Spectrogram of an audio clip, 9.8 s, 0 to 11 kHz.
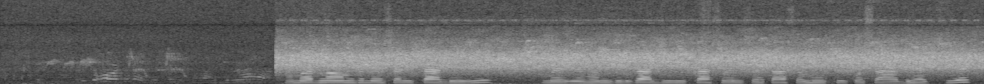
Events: [0.00, 9.84] wind
[0.38, 0.97] tweet
[0.74, 1.40] female speech
[1.45, 2.04] tweet
[1.97, 2.60] female speech
[2.70, 9.84] noise
[2.78, 4.85] female speech
[3.53, 4.05] wind noise (microphone)
[4.88, 5.20] wind noise (microphone)
[5.34, 9.68] female speech

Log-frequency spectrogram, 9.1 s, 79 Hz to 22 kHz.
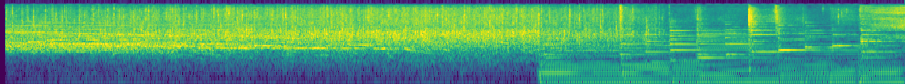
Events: [0.01, 6.21] clapping
[0.04, 6.26] crowd
[6.15, 9.05] music

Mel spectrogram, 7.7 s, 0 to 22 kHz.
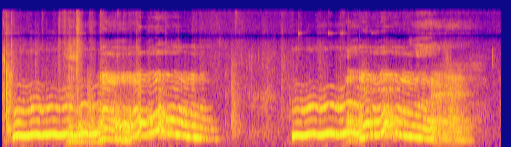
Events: [4.36, 7.39] dog
[7.36, 7.46] generic impact sounds

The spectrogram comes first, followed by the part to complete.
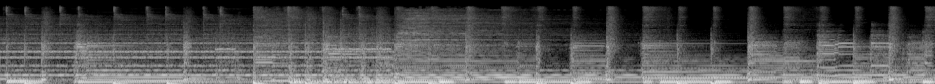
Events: [0.00, 9.35] music

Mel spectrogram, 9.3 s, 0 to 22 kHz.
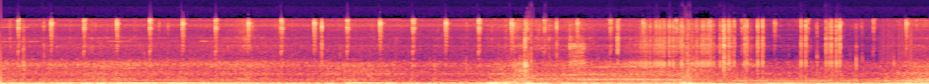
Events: [0.00, 9.25] car
[0.00, 9.25] wind
[0.11, 5.77] tick
[4.85, 7.60] accelerating
[5.08, 5.79] generic impact sounds
[6.04, 6.17] tick
[6.32, 7.71] generic impact sounds
[7.08, 9.25] tick
[7.90, 8.38] generic impact sounds
[8.78, 9.25] accelerating

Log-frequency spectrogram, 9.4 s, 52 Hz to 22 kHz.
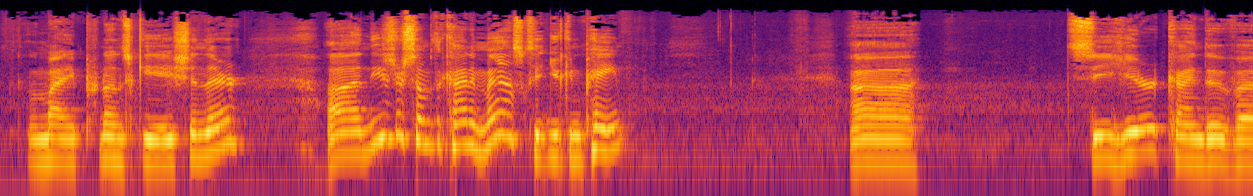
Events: [0.00, 0.19] generic impact sounds
[0.00, 9.40] mechanisms
[0.15, 1.78] male speech
[1.87, 2.38] breathing
[2.41, 4.67] male speech
[4.96, 5.32] surface contact
[5.36, 5.71] generic impact sounds
[5.89, 6.31] breathing
[6.33, 6.93] male speech
[7.02, 7.31] surface contact
[7.98, 9.40] male speech

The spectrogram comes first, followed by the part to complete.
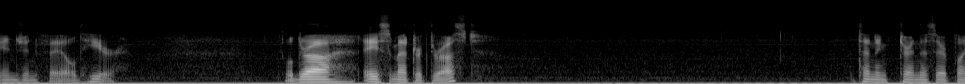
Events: [0.00, 1.13] man speaking
[0.00, 9.65] background noise
[1.68, 2.50] breathing
[2.88, 4.81] man speaking
[8.59, 9.65] man speaking

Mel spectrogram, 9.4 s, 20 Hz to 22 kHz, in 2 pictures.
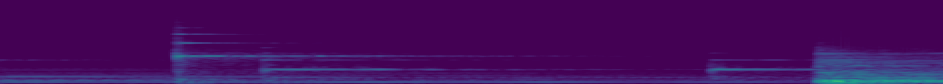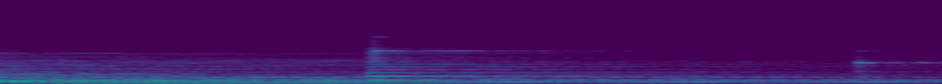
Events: [0.00, 9.42] music

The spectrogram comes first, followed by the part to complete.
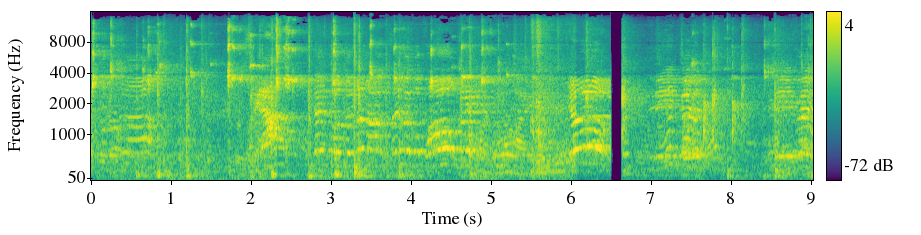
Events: [0.00, 0.26] squeal
[0.00, 0.93] man speaking
[0.00, 6.46] background noise
[0.00, 6.49] conversation
[0.49, 0.59] basketball bounce
[0.61, 0.93] squeal
[0.74, 0.95] basketball bounce
[1.10, 1.29] basketball bounce
[1.16, 1.29] squeal
[1.44, 1.53] squeal
[1.69, 2.51] squeal
[1.99, 2.48] man speaking
[2.01, 2.56] shout
[2.20, 2.37] basketball bounce
[2.63, 2.79] basketball bounce
[2.69, 5.74] man speaking
[2.98, 3.06] squeal
[3.00, 3.08] basketball bounce
[3.24, 3.38] basketball bounce
[3.41, 3.52] squeal
[3.73, 3.92] generic impact sounds
[3.73, 3.86] squeal
[4.19, 4.48] squeal
[4.57, 4.87] generic impact sounds
[4.62, 4.94] squeal
[5.13, 5.23] squeal
[5.49, 5.79] generic impact sounds
[5.94, 6.44] man speaking
[5.94, 6.49] shout
[6.11, 6.26] generic impact sounds
[6.59, 6.73] clapping
[6.60, 6.76] human voice
[6.60, 8.24] man speaking
[6.62, 9.03] background noise
[6.62, 9.03] conversation
[7.46, 7.54] squeal
[7.58, 8.16] clapping
[7.83, 8.14] squeal
[7.87, 8.05] basketball bounce
[8.13, 8.58] human voice
[8.35, 8.54] squeal
[8.47, 9.03] man speaking
[8.48, 8.64] basketball bounce

